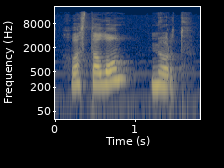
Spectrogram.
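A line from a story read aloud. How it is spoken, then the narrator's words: Loud announcement. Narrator (Russian): громко объявила синяя звезда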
